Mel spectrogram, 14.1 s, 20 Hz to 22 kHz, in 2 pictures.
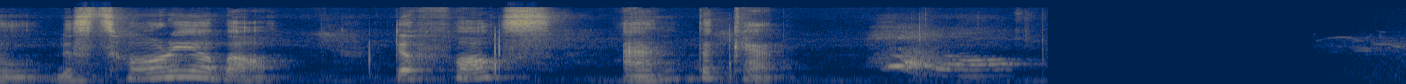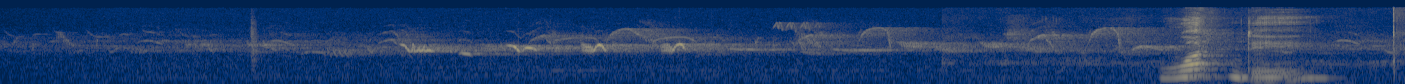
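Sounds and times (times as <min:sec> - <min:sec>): small birds chirping: 0:06.6 - 0:14.0.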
